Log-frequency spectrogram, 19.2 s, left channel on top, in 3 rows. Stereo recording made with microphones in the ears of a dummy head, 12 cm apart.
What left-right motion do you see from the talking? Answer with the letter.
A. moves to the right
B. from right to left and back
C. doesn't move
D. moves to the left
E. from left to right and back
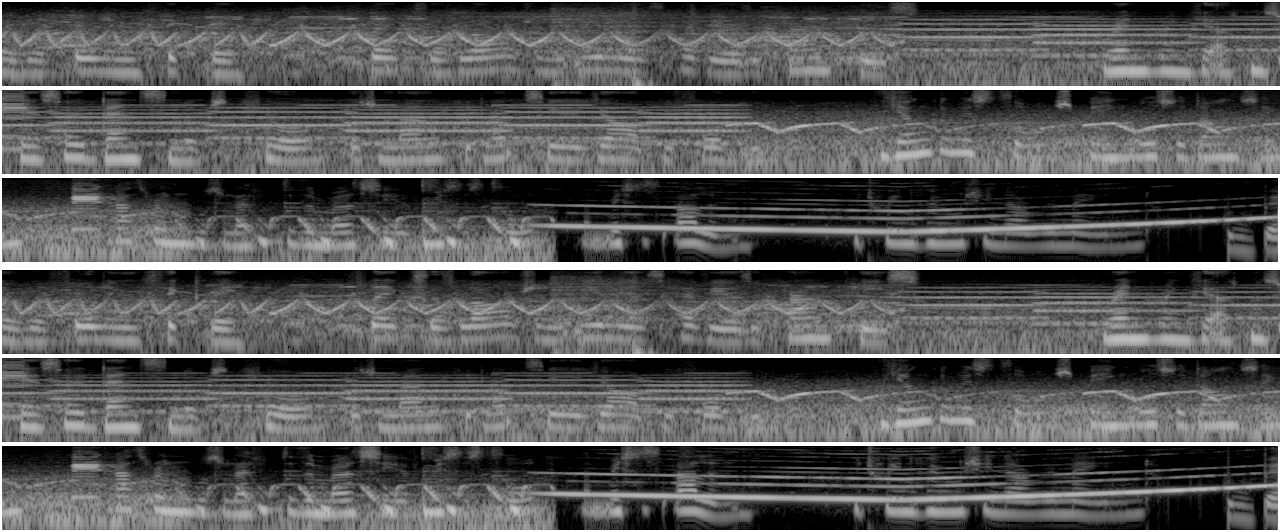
B.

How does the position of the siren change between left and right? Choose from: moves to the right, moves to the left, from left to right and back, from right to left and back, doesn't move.
moves to the right.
